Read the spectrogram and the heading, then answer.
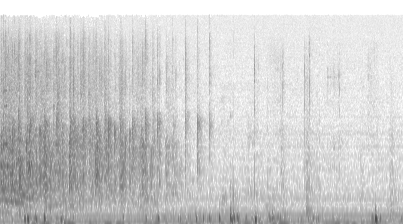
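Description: A burst of audience applause, dense and loud at first, then thinning into scattered individual claps that fade out over several seconds.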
